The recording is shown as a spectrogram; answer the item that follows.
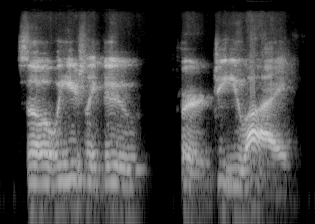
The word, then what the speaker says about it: GUI: we usually do for GUI pronounce that like the word gooey which I hope you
